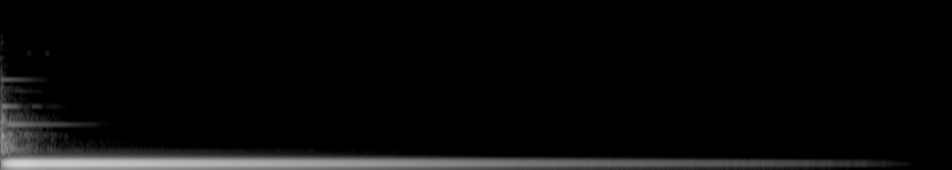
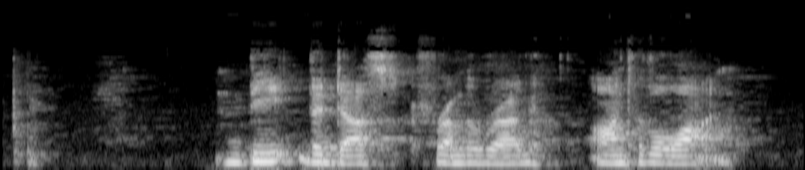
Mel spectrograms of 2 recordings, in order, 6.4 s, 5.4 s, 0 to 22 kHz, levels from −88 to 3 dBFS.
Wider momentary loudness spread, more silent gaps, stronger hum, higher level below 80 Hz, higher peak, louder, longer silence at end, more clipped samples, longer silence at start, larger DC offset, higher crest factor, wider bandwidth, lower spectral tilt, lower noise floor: first, 24 LU vs 15 LU; neither; neither; second, -64 dBFS vs -54 dBFS; second, -16 dBFS vs -2 dBFS; second, -29 LUFS vs -18 LUFS; first, 2.95 s vs 0.45 s; neither; about the same, 0 s vs 0.1 s; neither; about the same, 14 dB vs 18 dB; second, 2 kHz vs 10 kHz; first, -11.5 dB/octave vs -5.5 dB/octave; first, -81 dBFS vs -66 dBFS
